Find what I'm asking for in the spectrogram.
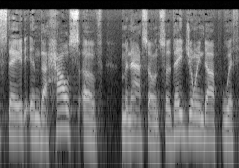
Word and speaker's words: Mnason: And that is the proper pronunciation, Mnason. The M is not silent. I wish it was. That would be a lot easier. But it is Mnason in the Greek.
